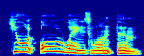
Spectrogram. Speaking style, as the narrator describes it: she said, laughing at him gently

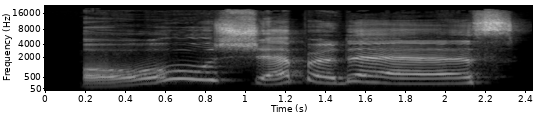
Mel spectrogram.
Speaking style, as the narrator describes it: she wailed

